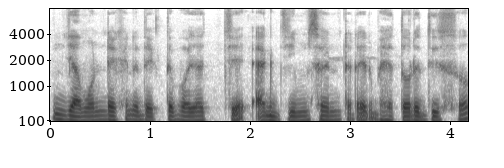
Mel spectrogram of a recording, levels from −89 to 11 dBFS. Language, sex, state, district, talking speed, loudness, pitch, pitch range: Bengali, male, West Bengal, Malda, 155 wpm, -17 LUFS, 110 Hz, 110-115 Hz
